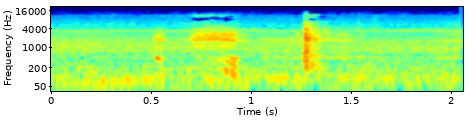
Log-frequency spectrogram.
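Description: A man's short breathy laugh, then a sharp knock of the handheld camera being handled, over a steady low hum.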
